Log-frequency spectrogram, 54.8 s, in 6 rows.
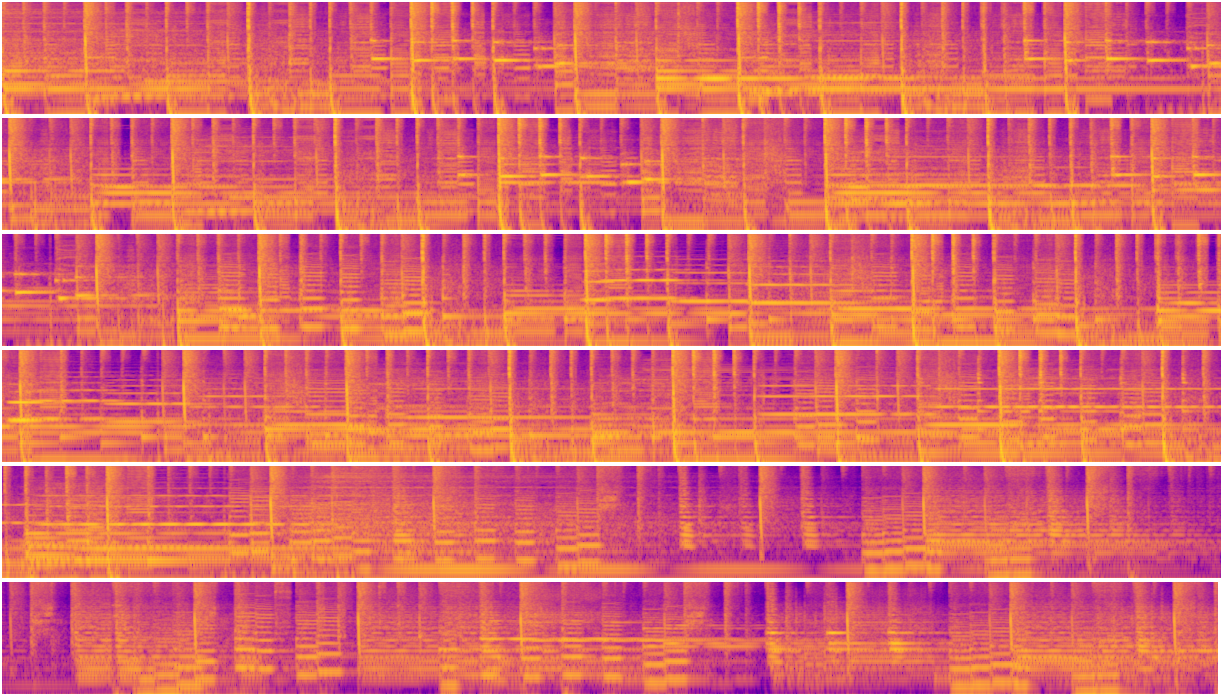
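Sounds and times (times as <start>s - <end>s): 
holiday music loop: 0.0s - 8.8s, 9.4s - 45.8s, 48.8s - 54.8s.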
